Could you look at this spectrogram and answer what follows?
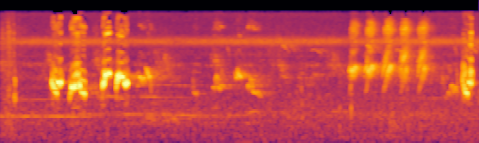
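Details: Trapping decoy red-whiskered bulbul sings sharp paired chirps, a soft slurred whistle, then a rhythmic series of five or six evenly spaced bright notes, ending with another loud note.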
